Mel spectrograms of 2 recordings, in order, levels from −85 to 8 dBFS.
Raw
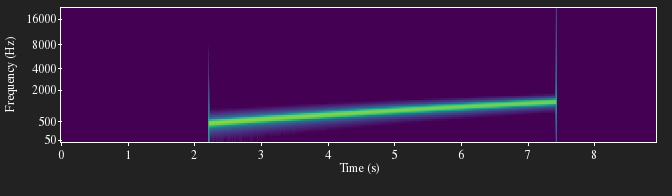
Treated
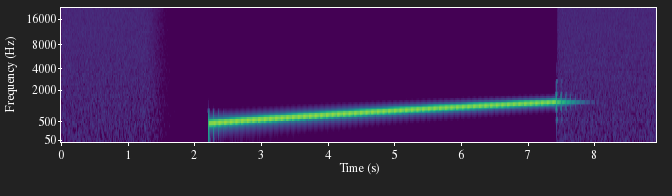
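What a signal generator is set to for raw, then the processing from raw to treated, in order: glide linear 460 Hz → 1,300 Hz −11 dBFS → −12 dBFS 5.21 s
gate on every frequency bin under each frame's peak −30 dB strong
reversed playback
upward compression, threshold −37 dBFS
reversed playback
feedback echo with a high-pass in the loop 73 ms, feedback 47%, high-pass 320 Hz, level −9 dB

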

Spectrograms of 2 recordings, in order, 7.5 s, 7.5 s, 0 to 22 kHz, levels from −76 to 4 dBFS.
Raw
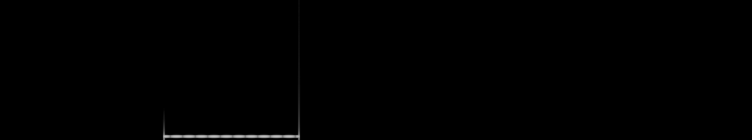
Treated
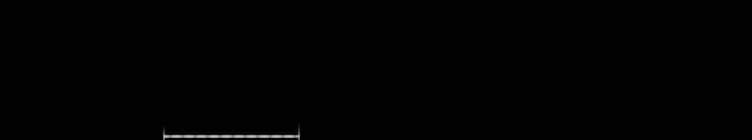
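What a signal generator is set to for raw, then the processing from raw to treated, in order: two tones that beat 630 Hz, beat 8 Hz, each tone −21 dBFS 1.35 s
low-pass filter 1,100 Hz 12 dB per octave

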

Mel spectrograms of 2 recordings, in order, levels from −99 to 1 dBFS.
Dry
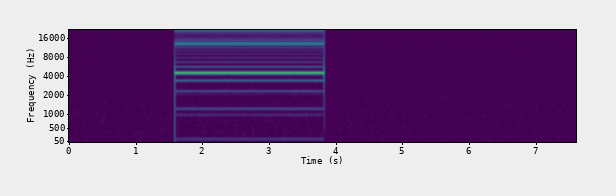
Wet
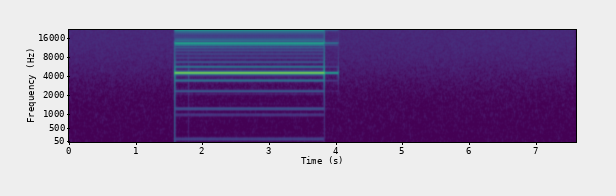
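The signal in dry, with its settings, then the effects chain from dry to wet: tone triangle 4,520 Hz −18 dBFS 2.24 s
high-shelf EQ 3,300 Hz +12 dB
in parallel at −11 dB: hard clipping −21 dBFS
on the sum: single-tap delay 210 ms −23 dB

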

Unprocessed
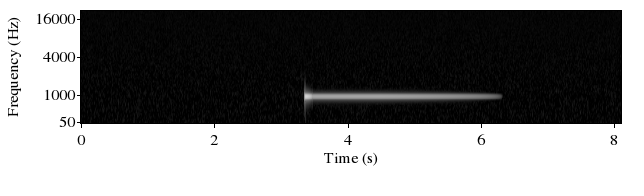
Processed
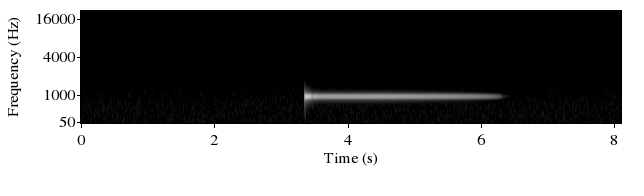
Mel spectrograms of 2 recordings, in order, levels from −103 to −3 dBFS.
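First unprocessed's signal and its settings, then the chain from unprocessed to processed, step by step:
note with an ADSR envelope sine 960 Hz, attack 17 ms, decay 97 ms, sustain −19.5 dB, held 1.11 s, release 1,860 ms −18.5 dBFS
low-pass filter 1,000 Hz 12 dB per octave
single-tap delay 123 ms −22 dB

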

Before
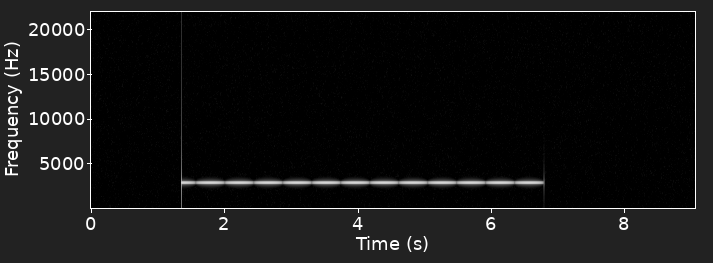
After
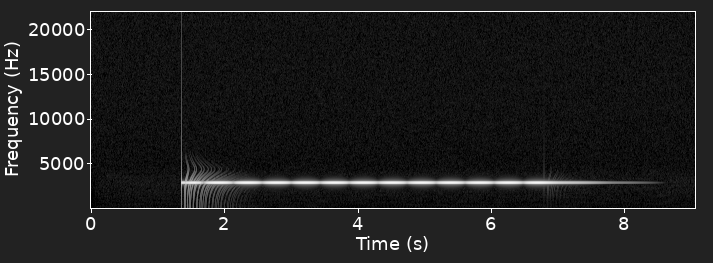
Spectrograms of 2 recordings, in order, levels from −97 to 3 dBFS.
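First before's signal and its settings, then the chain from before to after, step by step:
two tones that beat 2,910 Hz, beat 2.3 Hz, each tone −20 dBFS 5.44 s
high-shelf EQ 2,700 Hz +9 dB
spring reverb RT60 1.6 s, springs 46/59 ms, chirp 55 ms, DRR −5 dB

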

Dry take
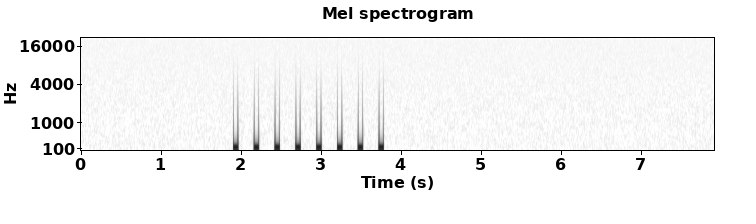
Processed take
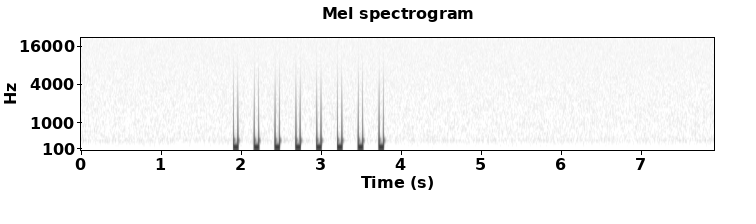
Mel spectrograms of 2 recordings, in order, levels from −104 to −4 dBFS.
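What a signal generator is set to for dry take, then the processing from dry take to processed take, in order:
tone bursts 149 Hz, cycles 8, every 0.26 s, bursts 8, −15.5 dBFS
high-pass filter 290 Hz 12 dB per octave
parametric band 380 Hz +5.5 dB 0.31 octaves

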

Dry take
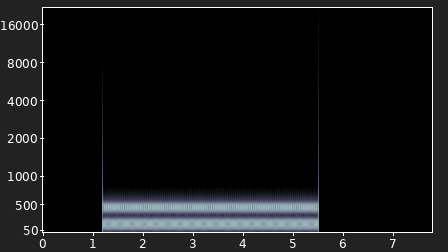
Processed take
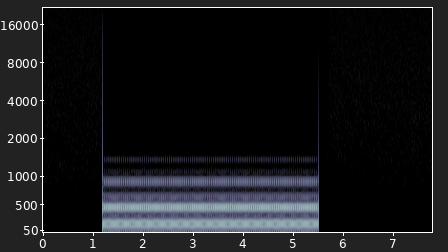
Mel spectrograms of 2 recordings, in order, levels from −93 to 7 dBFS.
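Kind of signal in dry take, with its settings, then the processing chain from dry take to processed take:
held notes C3/F#3/A4/A#4 sine, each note −27.5 dBFS 4.32 s
stylus tracing distortion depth 0.13 ms
brickwall limiter −19.5 dBFS
one half of a high-frequency compander encoder only

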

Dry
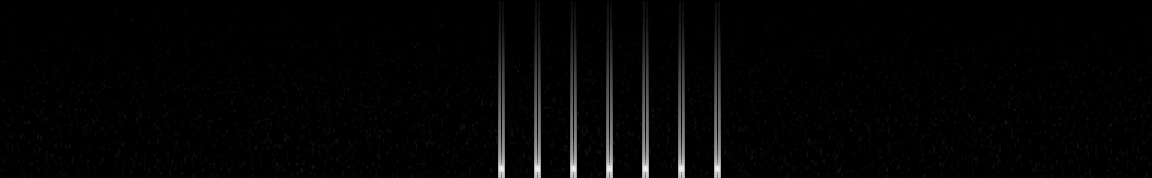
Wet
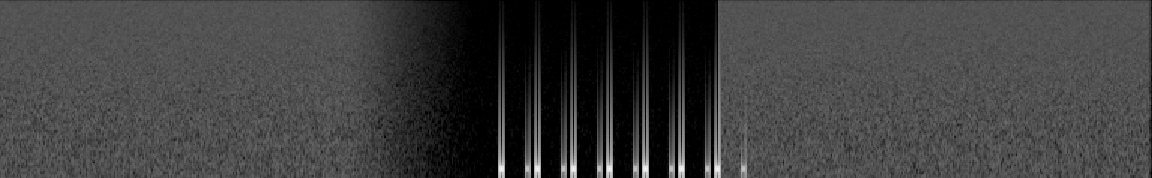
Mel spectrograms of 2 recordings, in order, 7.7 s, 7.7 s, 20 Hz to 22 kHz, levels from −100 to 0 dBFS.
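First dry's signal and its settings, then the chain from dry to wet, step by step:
tone bursts 243 Hz, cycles 6, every 0.24 s, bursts 7, −5.5 dBFS
reversed playback
upward compression, threshold −19 dBFS
reversed playback
single-tap delay 174 ms −18.5 dB

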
